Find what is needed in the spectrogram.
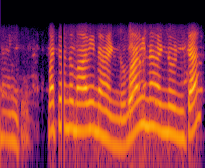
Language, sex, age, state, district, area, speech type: Kannada, female, 30-45, Karnataka, Dakshina Kannada, urban, conversation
